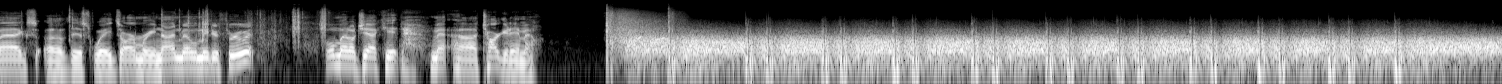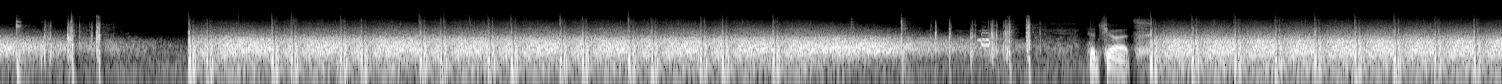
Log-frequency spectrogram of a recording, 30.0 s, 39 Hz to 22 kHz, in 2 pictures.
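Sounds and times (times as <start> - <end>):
gun clicks: 1.6 - 3.4
pistol firing rapidly: 6.1 - 14.9, 16.9 - 23.4, 26.5 - 30.0.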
